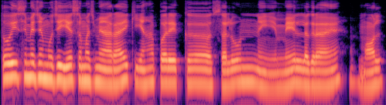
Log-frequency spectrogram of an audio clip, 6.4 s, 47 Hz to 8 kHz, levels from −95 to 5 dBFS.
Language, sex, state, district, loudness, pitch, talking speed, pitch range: Hindi, male, West Bengal, Alipurduar, -15 LUFS, 140 Hz, 225 wpm, 130-155 Hz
